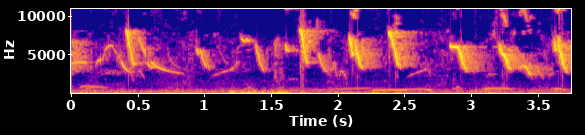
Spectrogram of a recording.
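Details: Saffron finch singing, used to prompt a silent canary to sing: sharp high chirps and short slurred notes spaced irregularly, about 77 per minute, with soft lower whistles and gentle background noise.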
